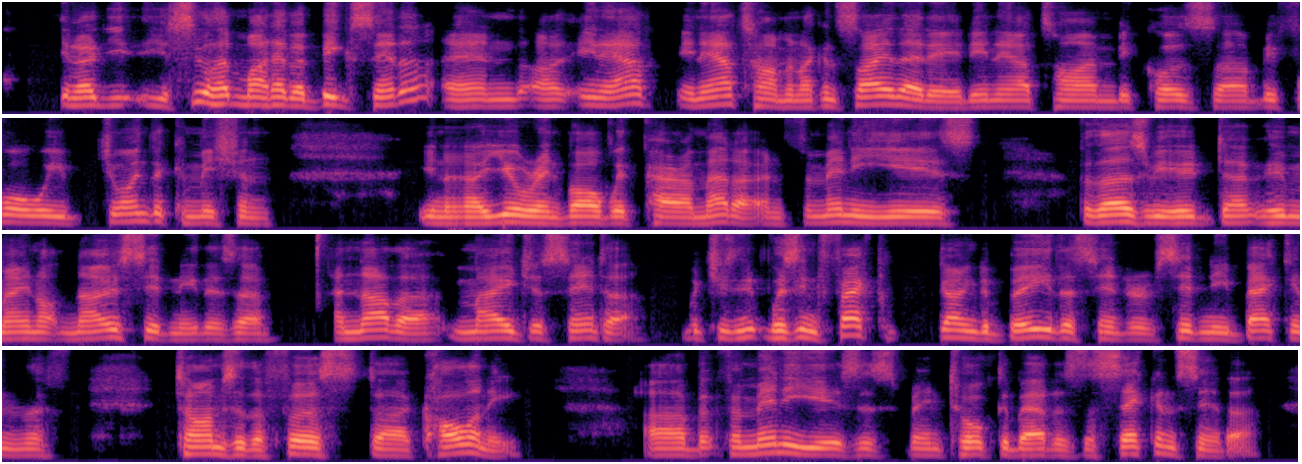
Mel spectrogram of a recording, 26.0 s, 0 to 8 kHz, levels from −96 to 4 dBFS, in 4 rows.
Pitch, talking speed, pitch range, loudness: 135 Hz, 215 wpm, 125-150 Hz, -26 LUFS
